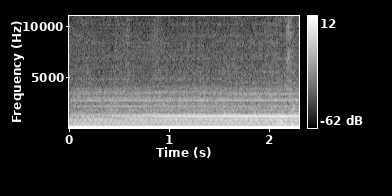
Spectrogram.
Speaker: as you can see it starts to hit and the temperature should go up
